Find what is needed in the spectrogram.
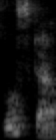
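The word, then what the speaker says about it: uff da: I'd always heard it as oofda when people say it, but maybe I had bad hearing, or maybe it's regional how you pronounce that word. Do some people say oofda and some people say hoofda? Maybe it's a Swedish Norwegian thing.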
